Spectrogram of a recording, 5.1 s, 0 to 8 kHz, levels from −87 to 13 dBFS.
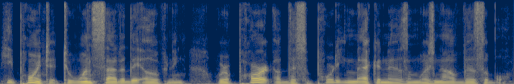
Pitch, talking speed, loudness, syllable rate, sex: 115 Hz, 200 wpm, -17 LUFS, 5.9 syllables/s, male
